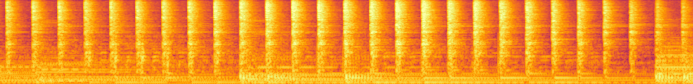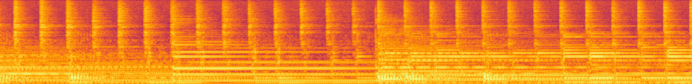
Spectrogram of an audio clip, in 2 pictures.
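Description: Live instrumental music: held keyboard chords, each change struck anew every second or two, over a fast, steady ticking pulse of about six beats a second.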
